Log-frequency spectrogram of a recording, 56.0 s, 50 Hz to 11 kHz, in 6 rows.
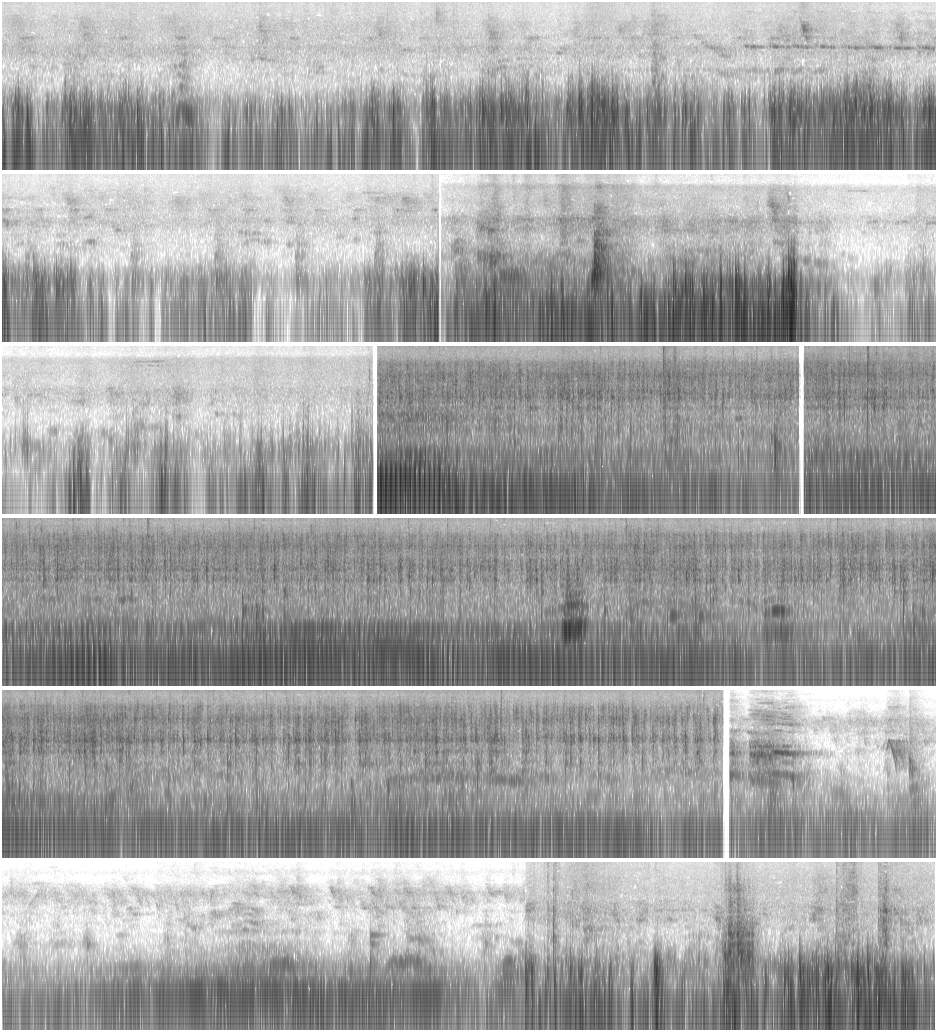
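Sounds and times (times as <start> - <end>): food deep-frying in oil: 22.3 - 44.6, 55.0 - 56.0.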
